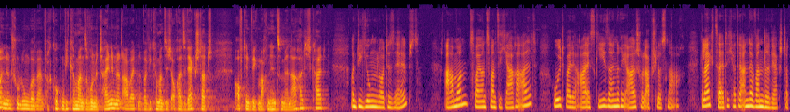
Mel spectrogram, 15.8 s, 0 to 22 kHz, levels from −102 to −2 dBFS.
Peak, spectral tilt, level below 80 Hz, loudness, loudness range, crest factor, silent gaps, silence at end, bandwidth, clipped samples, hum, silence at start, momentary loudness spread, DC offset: 0 dBFS; -6.5 dB/octave; -60 dBFS; -19 LUFS; 3 LU; 18 dB; none; 0.05 s; 16 kHz; under 0.1%; none; 0 s; 10 LU; under 0.1%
